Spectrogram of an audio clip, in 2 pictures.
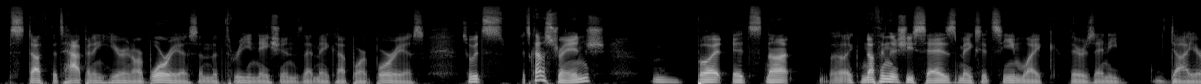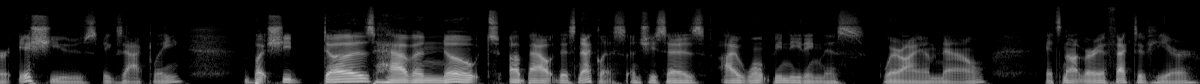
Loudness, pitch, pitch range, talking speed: -27 LUFS, 85 Hz, 75-100 Hz, 155 wpm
